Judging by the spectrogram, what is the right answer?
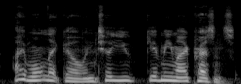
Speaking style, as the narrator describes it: she exclaimed

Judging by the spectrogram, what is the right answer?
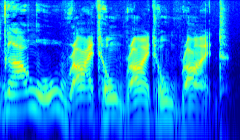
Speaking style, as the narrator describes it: she snapped

